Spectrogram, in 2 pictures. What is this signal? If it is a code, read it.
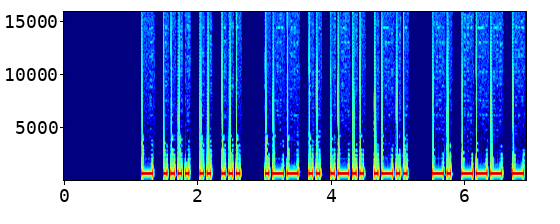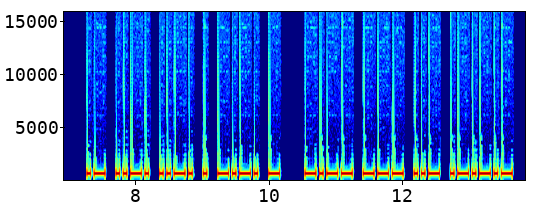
Morse code, heard as a keyed tone, about 22 wpm, 700 Hz. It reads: THIS WILL NOT AFFECT YOU.
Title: Sentences from Top 1000 Words - Review Part 6 - 22wpm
